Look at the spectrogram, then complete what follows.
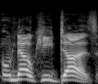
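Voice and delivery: ordinary talk, nothing marked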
